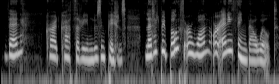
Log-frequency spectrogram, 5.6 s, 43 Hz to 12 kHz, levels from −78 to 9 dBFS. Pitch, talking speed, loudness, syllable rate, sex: 280 Hz, 160 wpm, -17 LUFS, 5.4 syllables/s, female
